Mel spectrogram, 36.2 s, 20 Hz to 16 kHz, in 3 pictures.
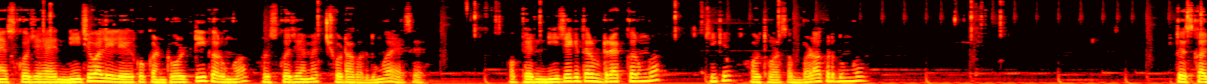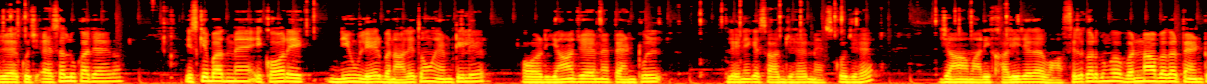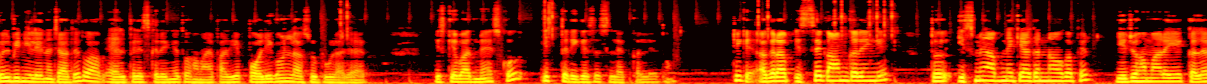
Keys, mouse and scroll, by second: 0.7 click, 2.0 ctrl+t, 3.4-5.6 alt+drag, 5.6-8.0 shift+drag, 8.0-10.2 alt+drag, 10.2-12.3 shift+drag, 15.4 click, 18.2 p, 18.6 ctrl+=, 19.6 space, 19.7 click, 20.1 space, 20.3 click, 20.3 space, 21.0 ctrl+=, 21.9 space, 22.0 click, 22.4 space, 25.1 l, 27.8 click.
